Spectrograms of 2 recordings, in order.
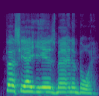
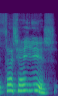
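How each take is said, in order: First: Lightly voiced old hand stating his long service; old workmate's reply. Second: High, hushed, drawn-out disbelief; incredulous echo. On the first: Old welder answering the young man's question, lightly acted slow pride. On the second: Retold or imitated. Young welder repeating the old fellow's answer, acted hushed disbelief. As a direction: echo it slowly as an astonished question.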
